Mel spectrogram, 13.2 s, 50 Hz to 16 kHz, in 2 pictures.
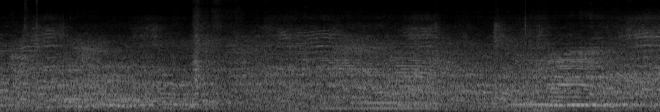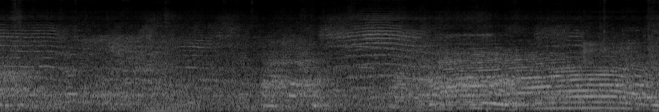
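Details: Local bulls crowding the Geulumpang Payong livestock market on 8 May 2021, several long harmonic moos rising and falling over a steady bustle of people talking and market noise.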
